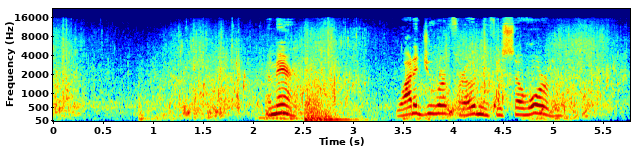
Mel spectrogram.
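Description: A small boat glides through calm water with soft splashing.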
